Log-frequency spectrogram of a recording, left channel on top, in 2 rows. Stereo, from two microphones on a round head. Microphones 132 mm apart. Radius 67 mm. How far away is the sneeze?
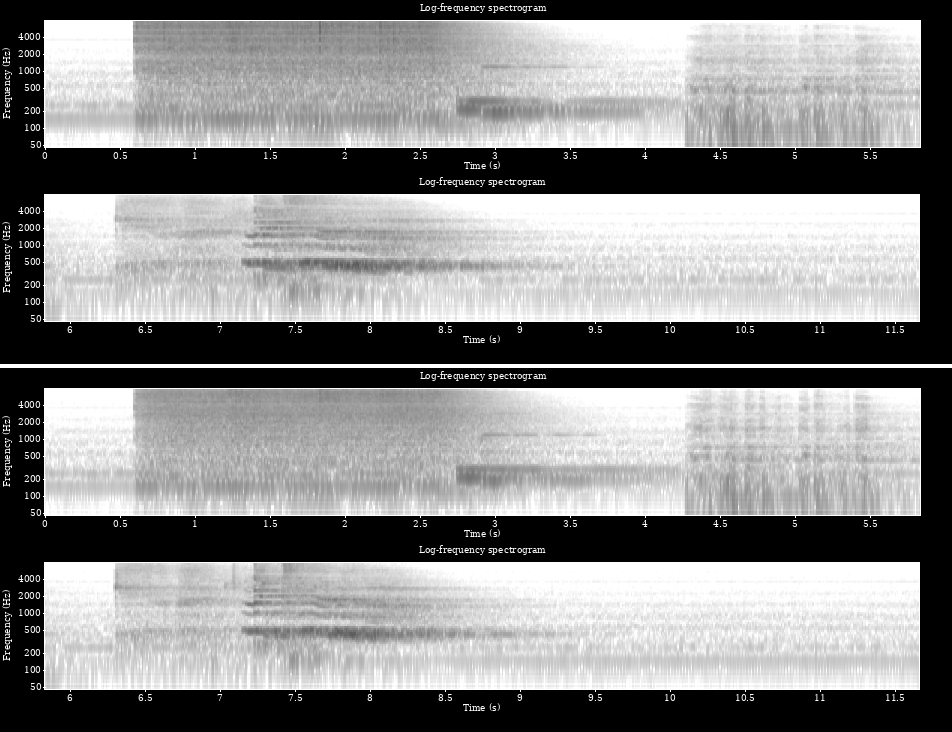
About 4.5 m.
